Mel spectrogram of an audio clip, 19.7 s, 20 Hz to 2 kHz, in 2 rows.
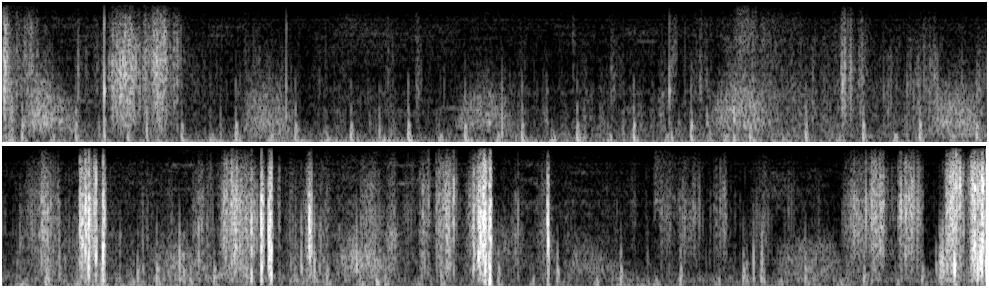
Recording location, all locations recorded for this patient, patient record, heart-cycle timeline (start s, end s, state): aortic valve (AV)
aortic valve (AV)+pulmonary valve (PV)+tricuspid valve (TV)+mitral valve (MV)
#Age: Child
#Sex: Male
#Height: 117.0 cm
#Weight: 12.0 kg
#Pregnancy status: False
#Murmur: Absent
#Murmur locations: nan
#Most audible location: nan
#Systolic murmur timing: nan
#Systolic murmur shape: nan
#Systolic murmur grading: nan
#Systolic murmur pitch: nan
#Systolic murmur quality: nan
#Diastolic murmur timing: nan
#Diastolic murmur shape: nan
#Diastolic murmur grading: nan
#Diastolic murmur pitch: nan
#Diastolic murmur quality: nan
#Outcome: Normal
#Campaign: 2015 screening campaign
0.00	2.42	unannotated
2.42	2.62	diastole
2.62	2.76	S1
2.76	2.89	systole
2.89	3.00	S2
3.00	3.21	diastole
3.21	3.32	S1
3.32	3.47	systole
3.47	3.56	S2
3.56	3.78	diastole
3.78	3.90	S1
3.90	4.03	systole
4.03	4.14	S2
4.14	4.34	diastole
4.34	4.44	S1
4.44	4.61	systole
4.61	4.71	S2
4.71	4.93	diastole
4.93	5.02	S1
5.02	5.16	systole
5.16	5.22	S2
5.22	5.46	diastole
5.46	5.56	S1
5.56	5.72	systole
5.72	5.82	S2
5.82	6.03	diastole
6.03	6.16	S1
6.16	6.28	systole
6.28	6.38	S2
6.38	6.63	diastole
6.63	6.73	S1
6.73	6.86	systole
6.86	6.92	S2
6.92	7.20	diastole
7.20	7.29	S1
7.29	7.44	systole
7.44	7.53	S2
7.53	7.77	diastole
7.77	7.86	S1
7.86	8.00	systole
8.00	8.07	S2
8.07	8.34	diastole
8.34	8.43	S1
8.43	8.59	systole
8.59	8.65	S2
8.65	8.91	diastole
8.91	19.70	unannotated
